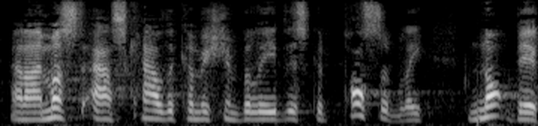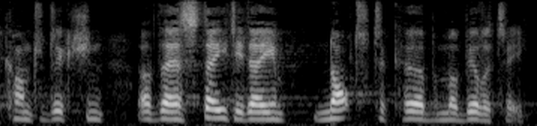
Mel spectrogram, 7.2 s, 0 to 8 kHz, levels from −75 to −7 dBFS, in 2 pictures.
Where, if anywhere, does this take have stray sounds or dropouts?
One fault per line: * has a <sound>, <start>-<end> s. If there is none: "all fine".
all fine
